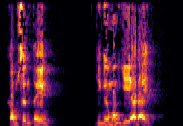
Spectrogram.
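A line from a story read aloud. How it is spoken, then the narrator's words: Taoist smiling. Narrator (Vietnamese): Đạo nhân mỉm cười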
